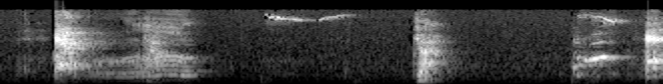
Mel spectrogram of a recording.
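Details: Blue Pit Bull puppy named Jah, seven weeks old, giving loud harsh high-pitched barks and yelps in short bursts with pauses between, plus a thin whistle-like squeak in the middle; voices heard around it.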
